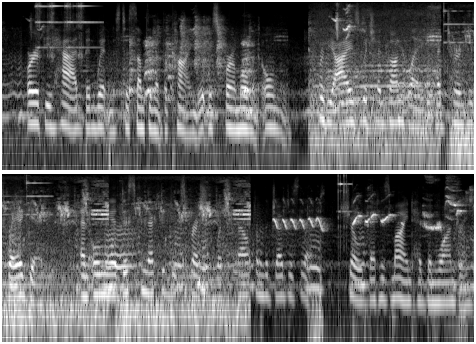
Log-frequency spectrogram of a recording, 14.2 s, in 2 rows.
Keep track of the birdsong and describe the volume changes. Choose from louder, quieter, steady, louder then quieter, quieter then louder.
louder.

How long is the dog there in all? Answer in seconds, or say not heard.
2 s.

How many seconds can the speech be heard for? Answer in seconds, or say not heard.
14 s.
